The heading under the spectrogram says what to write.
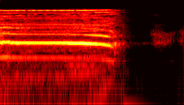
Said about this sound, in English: that damn rooster gets me every time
